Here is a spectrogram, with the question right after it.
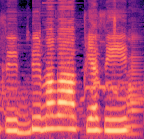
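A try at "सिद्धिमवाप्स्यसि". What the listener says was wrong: మవాప్స్యసి ప్యసి వస్తుందమ్మా. పాకి యాకి మధ్యలో సా కూడా ఉంది తల్లి. మవాప్స్యసి చెప్పమ్మా. మవాప్స్యసి పని అలా విడిగా చెప్పమ్మా. మవాప్స్యసి అంతే తల్లి.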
